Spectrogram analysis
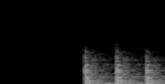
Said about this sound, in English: Hey, Gregor, somebody's at the door.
